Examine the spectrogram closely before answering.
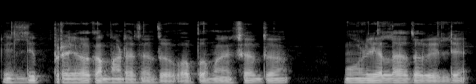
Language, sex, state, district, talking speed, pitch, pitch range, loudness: Kannada, male, Karnataka, Koppal, 100 wpm, 85 Hz, 80-90 Hz, -20 LUFS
